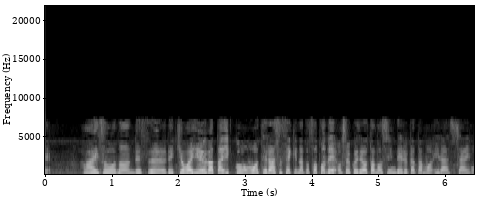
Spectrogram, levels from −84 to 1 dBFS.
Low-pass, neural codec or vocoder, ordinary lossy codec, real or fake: 7.2 kHz; vocoder, 44.1 kHz, 128 mel bands, Pupu-Vocoder; none; fake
